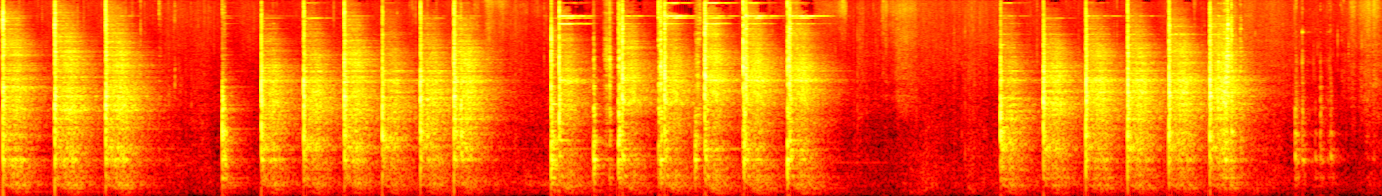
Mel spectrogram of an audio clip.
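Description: Hammer striking a steel chisel wedged in the pinch-bolt slot of a rusty steering knuckle, spreading the clamp to release the ball joint stud. Repeated sharp metallic strikes, about three a second, in runs, with a pause of about two seconds past the middle.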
